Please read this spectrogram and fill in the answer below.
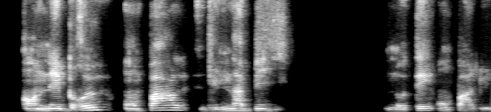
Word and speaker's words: nabi: En hébreu, on parle du nabi. Notez, on parle du nabi. Ça s'écrit N-A-B-I-Y.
